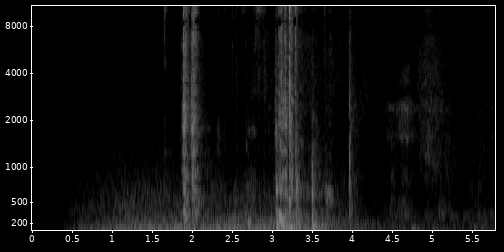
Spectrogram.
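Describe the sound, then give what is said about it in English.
Sliding doors rumble along their track, with a few sharp knocks and clunks as they are pushed open and shut; no one speaks. “It's got nice sliding doors.”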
